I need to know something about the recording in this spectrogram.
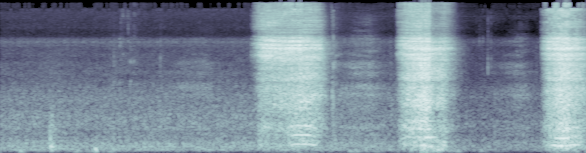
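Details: Three loud, forceful sneezes a second or so apart after a quiet pause, performed deliberately for a sneezing and nose-blowing challenge.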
